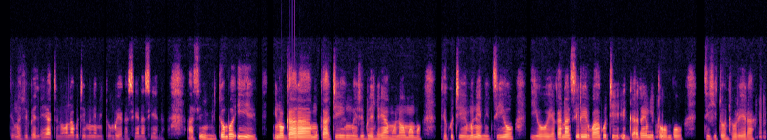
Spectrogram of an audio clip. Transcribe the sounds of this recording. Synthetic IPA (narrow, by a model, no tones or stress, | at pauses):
d͡zimwe̞ʐibʱe̞ɮe̞jatino̞ːnakutimune̞mito̞mbo̞jakasijanasijanaa̰simito̞mbo̞ʔiji | ino̞ɡʱaɾamukatimwe̞ʐibʱe̞ɮe̞jamonaomomoŋɡe̞kutimune̞mid͡zijo̞ijo̞jakanasiɾirwakutiʔḭɡʱa̰ɾe̞mito̞mbo̞d͡zit͡ʃito̞ndʰoɾe̞ːɾa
